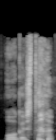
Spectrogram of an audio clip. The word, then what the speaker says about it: August: Jag brukar ofta sjunga bakishetens lov, eftersom jag någon gång läst att August Strindberg, märk väl mitt uttal, August, ja. August Strindberg skrev de bästa verken när han var bakfull.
